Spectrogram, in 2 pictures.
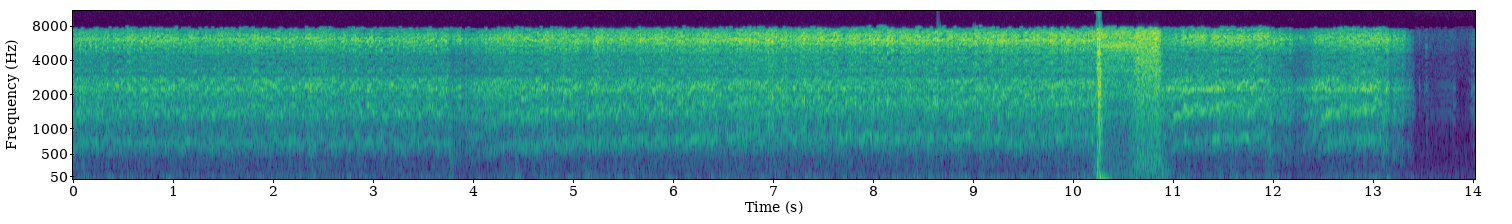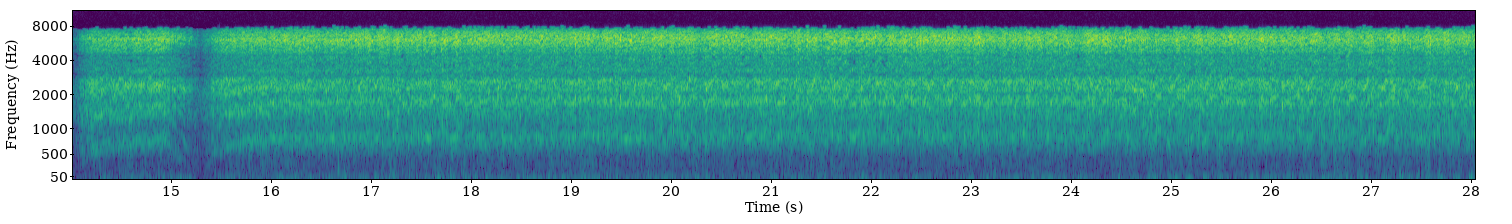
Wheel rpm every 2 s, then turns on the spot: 160, 150, 180, 220, 210, 140, 90, 140, 220, 230, 230, 240, 230, 230.
none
